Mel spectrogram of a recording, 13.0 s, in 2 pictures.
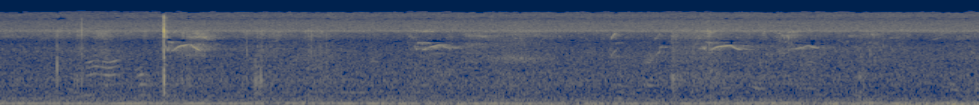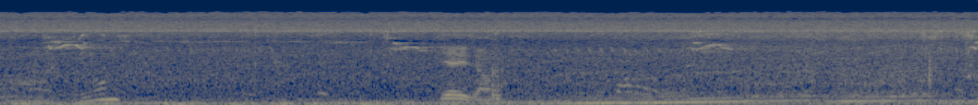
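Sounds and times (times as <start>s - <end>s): bird chirping: 0.6s - 1.6s, 2.7s - 13.0s.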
